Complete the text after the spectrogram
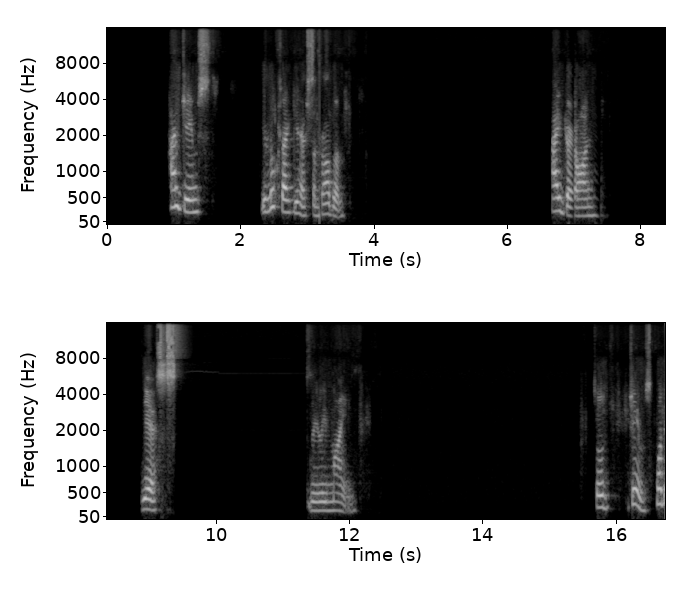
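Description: A woman speaks calmly in short phrases through an online call.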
